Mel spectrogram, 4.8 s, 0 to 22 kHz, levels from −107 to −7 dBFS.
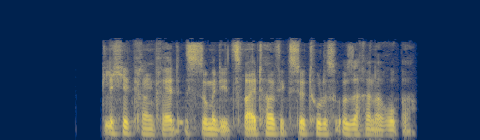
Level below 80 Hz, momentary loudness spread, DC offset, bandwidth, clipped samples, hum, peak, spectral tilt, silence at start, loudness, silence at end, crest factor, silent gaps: -66 dBFS; 8 LU; under 0.1%; 8 kHz; under 0.1%; none; -4 dBFS; -3.5 dB/octave; 1.05 s; -24 LUFS; 0.7 s; 20 dB; none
